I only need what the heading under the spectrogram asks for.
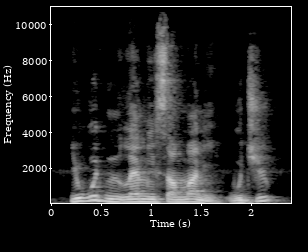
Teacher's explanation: we use a rising tone for example asking for a favor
